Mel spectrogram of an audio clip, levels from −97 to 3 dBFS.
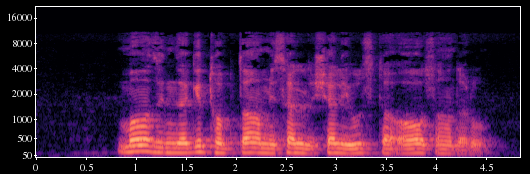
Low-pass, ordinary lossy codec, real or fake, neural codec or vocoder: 10.8 kHz; Opus, 64 kbps; real; none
